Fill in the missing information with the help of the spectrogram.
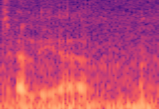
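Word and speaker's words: Telia: So, it's almost like when you're in Sweden, you sort of say it like Tellier. So, it's uh it's almost sounding like how it's written.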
